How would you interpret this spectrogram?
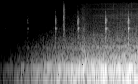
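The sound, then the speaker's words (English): A car engine rumbles in from silence and grows steadily louder as the vehicle drives up to park in town within sight of college gates and a school bus stop, with a few faint high ticks over the low motor noise and no talking. “This is about the nearest we can park”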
